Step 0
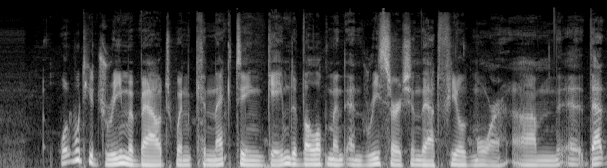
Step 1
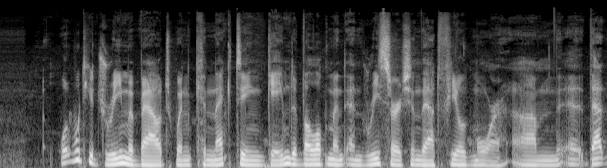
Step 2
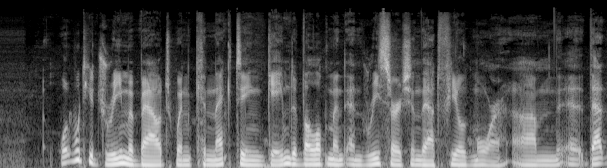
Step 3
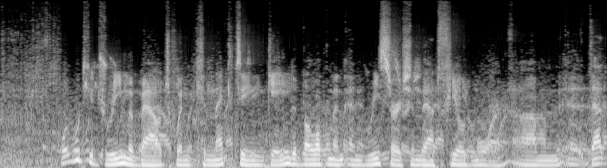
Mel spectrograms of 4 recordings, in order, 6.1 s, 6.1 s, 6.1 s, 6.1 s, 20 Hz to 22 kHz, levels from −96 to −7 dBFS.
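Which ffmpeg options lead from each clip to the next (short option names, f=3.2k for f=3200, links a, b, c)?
-af "equalizer=f=4.2k:w=5.3:g=4.5,volume=3dB"
-af anull
-filter_complex "[0:a]aeval=exprs='val(0)+0.5*0.0562*sgn(val(0))':c=same,asplit=2[a][b];[b]adelay=100,highpass=300,lowpass=3.4k,asoftclip=type=hard:threshold=-14.5dB,volume=-7dB[c];[a][c]amix=inputs=2:normalize=0,afftdn=nr=33:nf=-38,volume=2.5dB"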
